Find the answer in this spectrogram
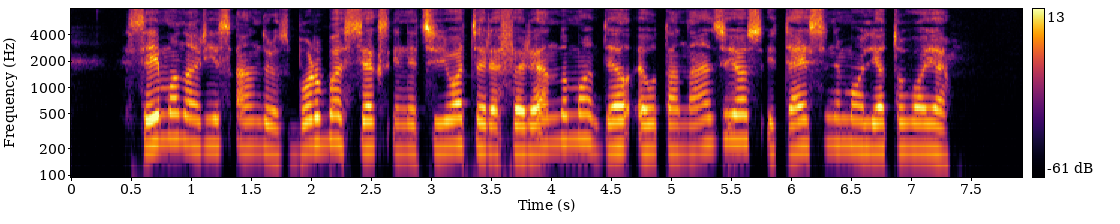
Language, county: Lithuanian, Klaipėda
